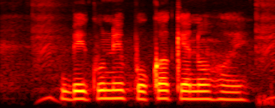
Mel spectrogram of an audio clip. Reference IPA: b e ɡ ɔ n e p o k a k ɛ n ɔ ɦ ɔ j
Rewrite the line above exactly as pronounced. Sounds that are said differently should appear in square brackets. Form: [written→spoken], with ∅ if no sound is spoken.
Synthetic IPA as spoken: b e ɡ [ɔ→u] n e p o k a k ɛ n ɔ ɦ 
